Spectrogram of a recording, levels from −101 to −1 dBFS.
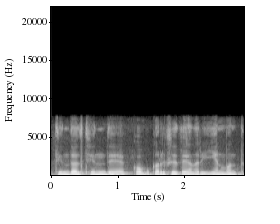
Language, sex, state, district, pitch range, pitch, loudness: Kannada, male, Karnataka, Raichur, 125-135 Hz, 135 Hz, -14 LUFS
